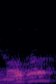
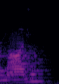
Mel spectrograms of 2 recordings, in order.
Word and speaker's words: Mogul: Is it mogul or module? Mogul. Mogul.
